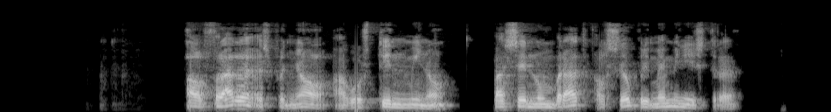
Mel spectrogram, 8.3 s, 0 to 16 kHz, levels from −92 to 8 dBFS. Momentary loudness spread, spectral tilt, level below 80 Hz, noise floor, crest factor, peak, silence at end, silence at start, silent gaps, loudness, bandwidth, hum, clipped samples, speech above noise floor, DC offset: 9 LU; -5.5 dB/octave; -56 dBFS; -64 dBFS; 18 dB; -2 dBFS; 0.95 s; 1.85 s; 4.59-4.65 s, 4.74-4.92 s; -18 LUFS; 7.8 kHz; none; under 0.1%; 48 dB; under 0.1%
